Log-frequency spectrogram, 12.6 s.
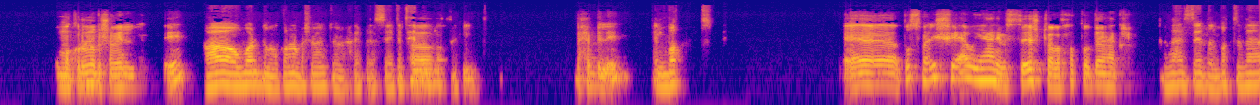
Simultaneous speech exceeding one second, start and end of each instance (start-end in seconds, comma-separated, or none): none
